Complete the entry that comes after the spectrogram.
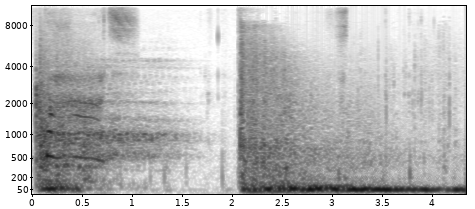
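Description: Explosions in the Minecraft video game, a deep booming blast that fades out, then after a brief silence another loud rumbling explosion that lingers with low rumble.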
